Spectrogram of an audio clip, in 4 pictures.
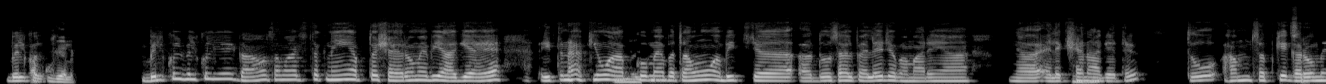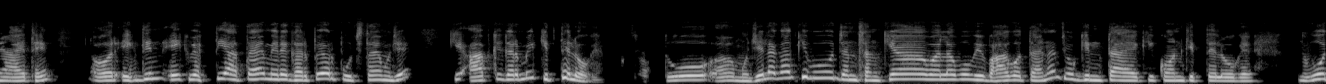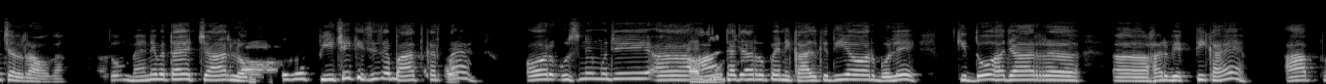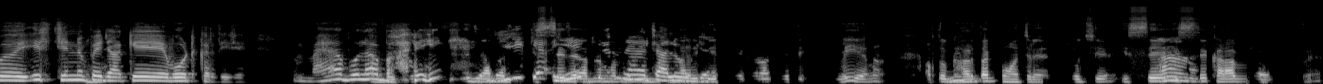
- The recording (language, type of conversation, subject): Hindi, unstructured, क्या सत्ता में आने के लिए कोई भी तरीका सही माना जा सकता है?
- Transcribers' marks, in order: static; laughing while speaking: "इतना क्यों"; in English: "इलेक्शन"; distorted speech; tapping; other noise; laughing while speaking: "भाई ये क्या ये क्या नया चालू"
